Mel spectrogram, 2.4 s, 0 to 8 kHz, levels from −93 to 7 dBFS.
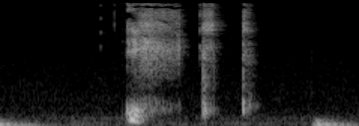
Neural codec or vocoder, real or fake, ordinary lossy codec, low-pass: none; real; MP3, 64 kbps; 7.2 kHz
